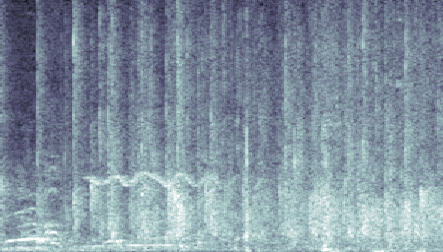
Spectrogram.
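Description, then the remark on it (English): Audience applause led by people from Nova Scotia fills the moment, steady dense clapping from a crowd with a few cheering voices and whistles mixed in, holding at a fairly loud level throughout. “I believe that was all Nova Scotia leading the applause there.”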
